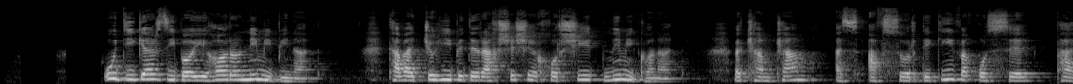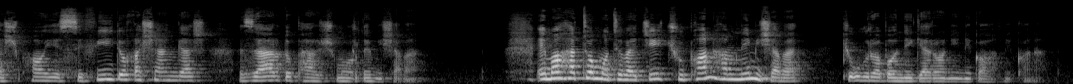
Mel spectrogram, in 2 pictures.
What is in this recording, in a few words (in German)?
farsi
